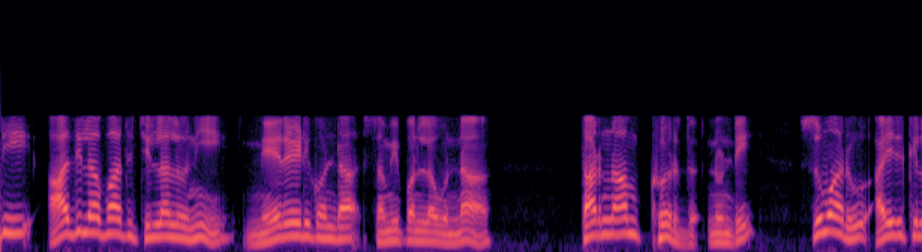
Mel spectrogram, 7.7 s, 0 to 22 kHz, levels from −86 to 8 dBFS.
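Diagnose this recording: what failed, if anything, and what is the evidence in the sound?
No fault found in this recording.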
